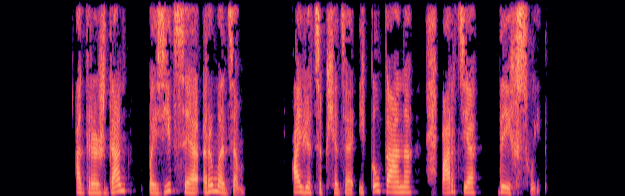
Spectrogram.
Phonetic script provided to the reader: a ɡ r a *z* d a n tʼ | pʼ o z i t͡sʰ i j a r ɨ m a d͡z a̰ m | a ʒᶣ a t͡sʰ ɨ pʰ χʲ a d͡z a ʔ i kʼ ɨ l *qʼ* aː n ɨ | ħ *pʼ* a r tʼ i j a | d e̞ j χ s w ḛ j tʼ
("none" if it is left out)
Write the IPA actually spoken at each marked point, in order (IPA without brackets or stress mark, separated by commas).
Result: ʐ, kʼ, pʼ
